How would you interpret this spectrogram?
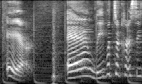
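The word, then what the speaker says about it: Aire: time Kylie unveiled his name and confirmed it's pronounced air and leave it to Chrissy Teigen to keep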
